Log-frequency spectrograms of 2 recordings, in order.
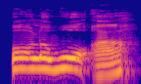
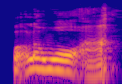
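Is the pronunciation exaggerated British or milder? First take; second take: exaggerated British; exaggerated British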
